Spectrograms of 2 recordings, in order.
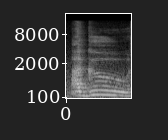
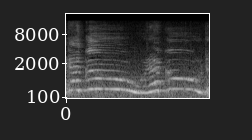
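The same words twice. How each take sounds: First: Said in the usual way. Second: Very high falsetto crying out Agoo; calling the dog. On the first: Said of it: "what was the dog's name". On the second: Pretend. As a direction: wail Agoo like calling a lost pet.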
